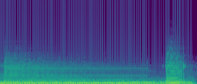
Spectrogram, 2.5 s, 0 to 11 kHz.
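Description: Electric guitar, a Panucci 59 Les Paul-style, played through a Greer Soma 63 amp-in-a-box overdrive pedal with light breakup. A chord is struck at the start and left ringing for nearly two seconds, then muted just before a new strum at the end.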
